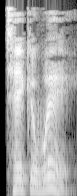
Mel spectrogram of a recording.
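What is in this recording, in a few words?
"take-away", British English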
